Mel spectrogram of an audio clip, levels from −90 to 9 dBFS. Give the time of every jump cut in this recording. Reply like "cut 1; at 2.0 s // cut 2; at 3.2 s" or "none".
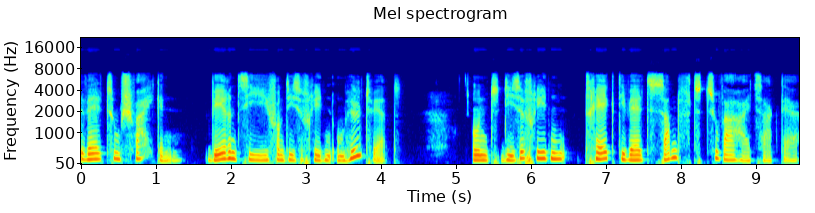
none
